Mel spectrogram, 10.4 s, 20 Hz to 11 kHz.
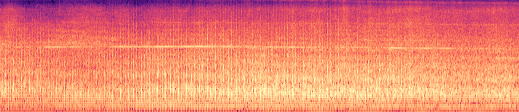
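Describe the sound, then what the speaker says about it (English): A PZL W-3 Sokol helicopter flies nearby during a search and rescue demonstration at an airshow in Leszno, Poland, with a steady, loud rotor thump and engine whine that swells slightly and then holds. "search and rescue demonstration by another Polish-designed aircraft, the PZL W3 Sokol"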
